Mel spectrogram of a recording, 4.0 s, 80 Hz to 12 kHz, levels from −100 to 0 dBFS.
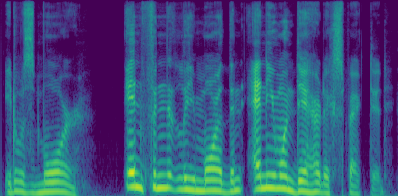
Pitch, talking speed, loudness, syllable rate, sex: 170 Hz, 150 wpm, -19 LUFS, 5.6 syllables/s, male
